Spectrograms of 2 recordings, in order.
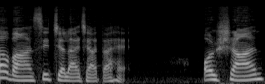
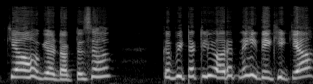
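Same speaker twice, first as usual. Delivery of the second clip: higher, louder, fast snappy challenge; indignant retort; 7 semitones higher, 5 dB louder, faster than usual. Acted. Shanti challenging the doctor, fast indignant retort. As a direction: snap back at the staring doctor.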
